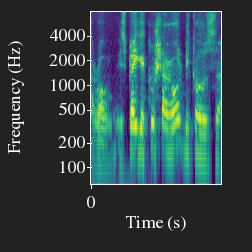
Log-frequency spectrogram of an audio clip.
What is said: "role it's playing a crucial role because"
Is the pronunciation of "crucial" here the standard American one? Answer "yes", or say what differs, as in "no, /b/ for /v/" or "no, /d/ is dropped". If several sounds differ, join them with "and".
no, /ɹ/ is dropped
